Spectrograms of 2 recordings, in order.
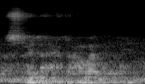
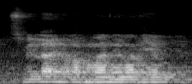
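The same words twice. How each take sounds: First: The phrase is recited softly under the breath. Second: The phrase is recited out loud. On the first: It follows the Maliki school. "Bismillah pelan-pelan" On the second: It follows the Shafi'i school. "Bismillah dibacakan"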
